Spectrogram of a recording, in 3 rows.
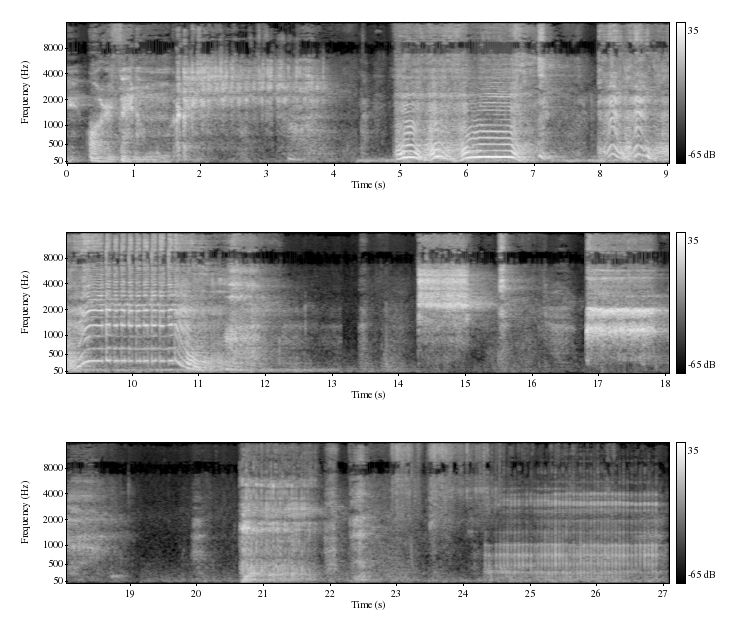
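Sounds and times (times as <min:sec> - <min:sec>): beatbox mouth noises: 0:04.9 - 0:07.4, 0:08.0 - 0:11.5.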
